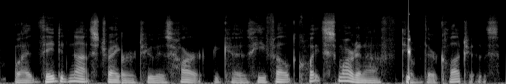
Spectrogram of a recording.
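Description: A buzz at about 43.1 Hz runs through the whole speech clip. This is a block size mismatch (truncated). One stage writes longer blocks than the next one reads, and the tail of each block is dropped. The buzz rate fits 1024-sample blocks. The speech keeps its normal speed.

At 1.21 s and again at 4.09 s there is a brief blip. Each comes from damaged data in a compressed stream. The decoder misreads the corrupted frames and loses sync. It then hunts for the next valid frame header, and the misread frames and lost sync produce the short artefact.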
